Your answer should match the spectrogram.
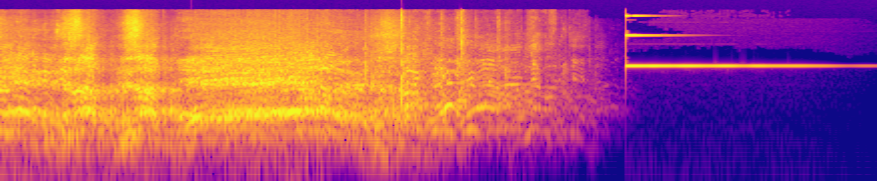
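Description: A group of football players shouting and chanting together, fading out over a couple of seconds; then, after a brief gap, a single bright chime strikes and rings on, slowly dying away.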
